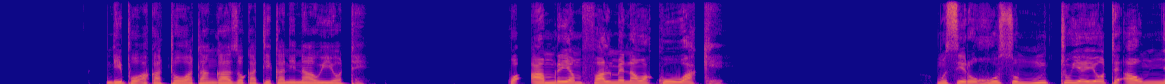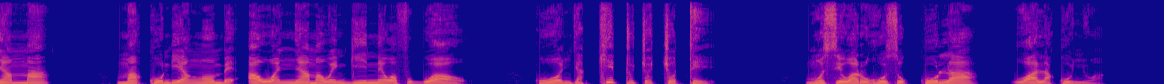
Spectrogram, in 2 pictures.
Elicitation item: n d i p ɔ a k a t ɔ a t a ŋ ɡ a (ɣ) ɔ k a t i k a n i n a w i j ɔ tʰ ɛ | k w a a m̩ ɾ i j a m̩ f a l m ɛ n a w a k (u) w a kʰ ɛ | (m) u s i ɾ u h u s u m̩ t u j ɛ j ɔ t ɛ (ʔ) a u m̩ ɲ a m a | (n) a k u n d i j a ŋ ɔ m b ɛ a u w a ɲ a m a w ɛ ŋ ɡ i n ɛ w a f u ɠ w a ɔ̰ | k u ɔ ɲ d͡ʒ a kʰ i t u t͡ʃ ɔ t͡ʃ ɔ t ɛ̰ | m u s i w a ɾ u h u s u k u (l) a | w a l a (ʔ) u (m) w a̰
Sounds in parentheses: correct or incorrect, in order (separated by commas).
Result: incorrect, incorrect, correct, correct, incorrect, correct, incorrect, incorrect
